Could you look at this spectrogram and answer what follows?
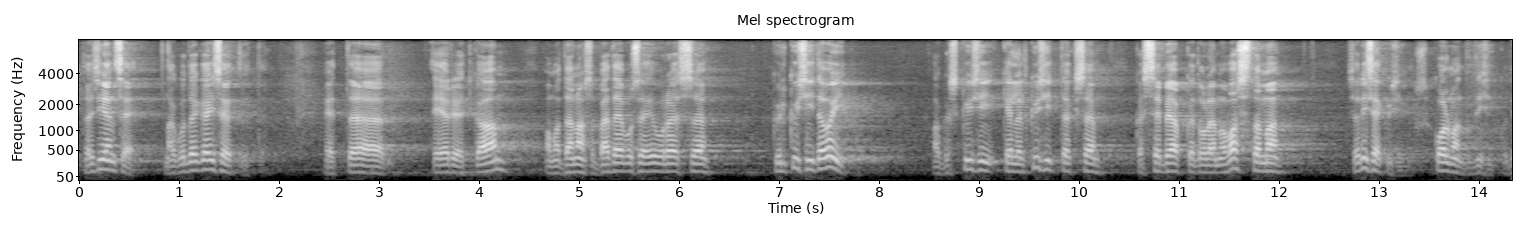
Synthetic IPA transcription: t̪ɤs̬ʲio̞nse̞̰ːnɑɡ̥ud̪e̞kɑise̞yt̪ˑlet̪ˑːe̥ | e̞t̪ˑː | eɾjet̪kɑo̞mɑt̪ænɑse̞pæd̪̥e̞vuse̞juːɾe̞s | kylkysʲid̪̥ɑvɤ̞jb̥ | ɑkɑskysike̞lːe̞lt̪̚kys̬ʲit̪ːˑɑkse̞kɑsːe̞peɑb̥̚kɑt̪ule̞mɑvɑst̪ɑmɑ | senise̞kysʲimusko̞lmɑnd̪̥ɑd̪isikːˑud̪

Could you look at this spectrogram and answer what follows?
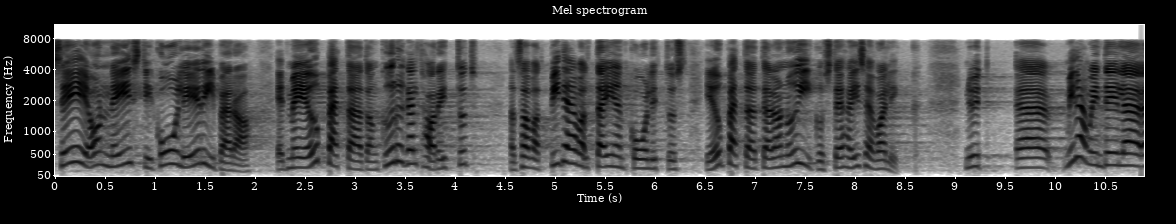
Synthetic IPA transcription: se̞ːo̞nːe̞ːsʲt̪iko̞ːlʲie̞ɾipæɾɑ̰e̞t̪me̞je̞ɤpːe̞t̪ːˑɑjɑd̪o̞nkɤrɡ̥e̞lt̪hɑɾit̪ːˑud̪̥ | nɑd̪sɑːvɑd̪̥̚pid̪̥e̞vɑlt̪ːæjːent̪̚ko̞ːlʲit̪ːˑust̪jɑɤpːˑe̞t̪ːˑɑjɑt̪ːˑe̞lo̞nɤjɡ̥ust̪e̞ɦɑise̞vɑlʲḭkˑː | nyːd̪̥ | minɑvɤjnt̪e̞jle

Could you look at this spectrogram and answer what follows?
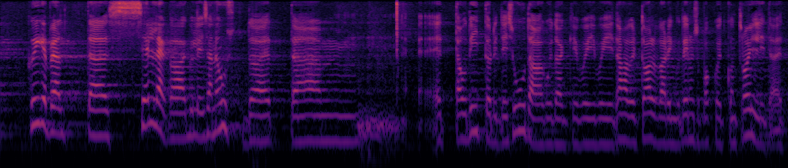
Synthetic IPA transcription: kɤjɡ̥e̞pe̞ɑlt̪ | se̞lːe̞ɡ̥ɑkylːe̞jsɑːnɤwst̪ud̪̥ɑet̪ː | ḛt̪ːɑwd̪it̪ːˑo̞ɾid̪ejsuːd̪ɑkujd̪ɑɡ̥ivɯjvɯjt̪ɑɦɑvirt̪uɑːlvɑːɾiŋɡ̥ut̪e̞jnus̬epɑkːujɑjd̪̥̚ko̞nt̪ro̞lʲːid̪̥ɑ̰e̞̰t̪ːˑ

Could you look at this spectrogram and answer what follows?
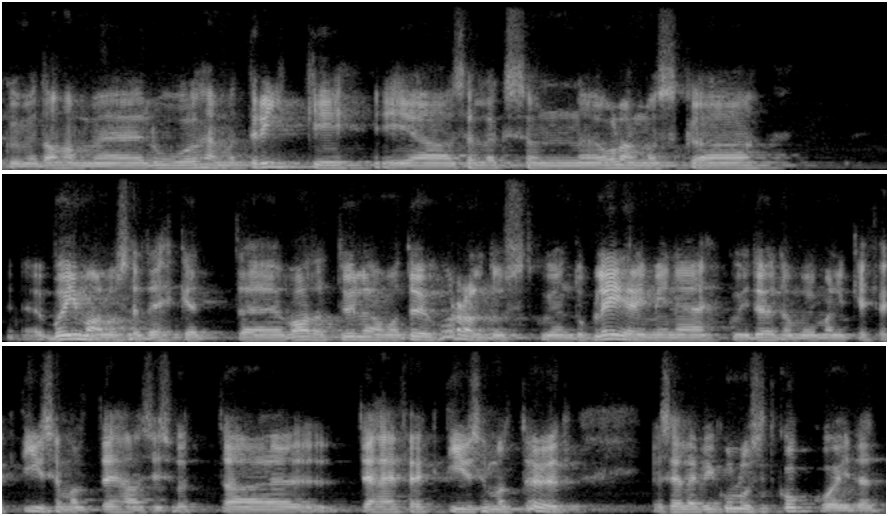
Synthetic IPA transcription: kujme̞t̪ɑɦɑme̞luːwɑɤɦe̞mɑt̪ːˑriːkːijɑse̞lːekso̞no̞le̞mɑskɑ | vɤjmɑluse̞d̪̥e̞hke̞t̪ːvɑːd̪ɑt̪ːˑɑyleo̞mɑt̪ø̞ːko̞rːɑld̪ust̪kujo̞nd̪uble̞ːɾimine̞kujt̪ø̞ːd̪o̞nvɤjmɑlikːˑe̞fe̞k̚t̪iːvse̞mɑlt̪ːe̞ɦɑsisvɤt̪ːˑɑt̪e̞ɦɑe̞fe̞k̚t̪iːvsemɑlt̪ːø̞ːd̪̥ | jɑse̞lːæbikulusid̪̥̚ko̞kːuɦojd̪̥ɑet̪ː

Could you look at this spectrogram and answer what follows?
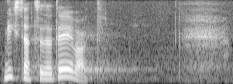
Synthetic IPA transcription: miksnɑd̪se̞d̪̥ɑt̪e̞ːvɑ̰d̪̥

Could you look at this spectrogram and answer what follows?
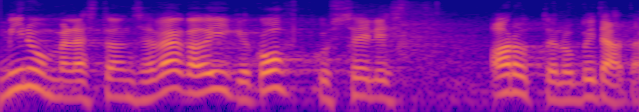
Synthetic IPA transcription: minumeːle̞st̪o̞nse̞væɡ̥ɑɤjɡ̥eko̞ht̪̚kusːe̞lʲːist̪ | ɑɾut̪ːˑe̞lupid̪̥ɑd̪̥ɑ

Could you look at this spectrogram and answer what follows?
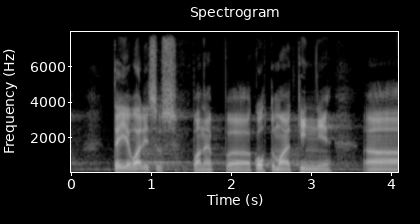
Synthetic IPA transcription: t̪e̞jevɑlʲit̪suspɑ̰nɛb̥ko̞ht̪umɑjet̪̚kinːi

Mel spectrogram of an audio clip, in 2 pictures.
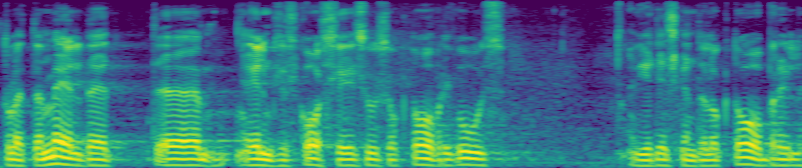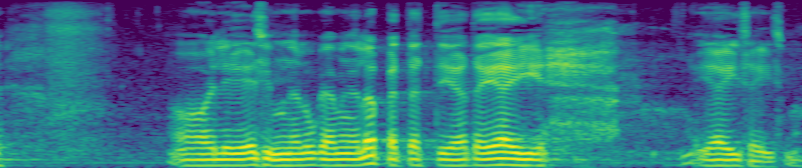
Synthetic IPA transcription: t̪ule̞t̪ːˑɑnme̞ːld̪ɑet̪ˑ | e̞ːlmise̞sko̞ːsːe̞jsuso̞kt̪o̞ːbrikuːs | viːjeejstkyend̪̥ɑlo̞kt̪o̞ːbril | o̞lʲie̞sʲimeneluɡ̥eminelɤpːˑe̞t̪ːˑɑt̪ʲːˑijɑt̪ɑjæj | jæjse̞jsmɑ

